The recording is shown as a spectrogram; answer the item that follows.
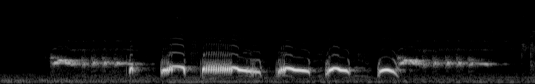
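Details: Powerful local kuk 3 spotted dove calling to excite other doves' breeding drive: a soft level note, then a rhythmic string of five hooting, arched coos, closing with a drawn-out slightly falling tone.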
